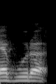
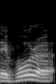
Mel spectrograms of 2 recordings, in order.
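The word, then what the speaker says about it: Évora: or not but anyway we say aora in Portuguese but aora is also well pronounced in English um evur is is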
